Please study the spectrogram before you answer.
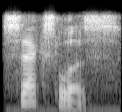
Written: sexless

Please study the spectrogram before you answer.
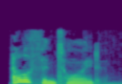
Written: elephantoid

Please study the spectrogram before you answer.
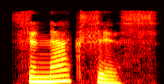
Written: synaxis

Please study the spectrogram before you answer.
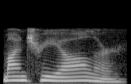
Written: Montrealer

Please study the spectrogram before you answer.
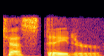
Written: testator

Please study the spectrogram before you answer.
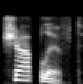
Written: shoplift

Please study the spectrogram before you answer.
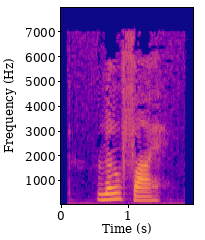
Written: low fi

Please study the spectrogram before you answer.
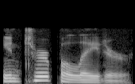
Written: interpolator

